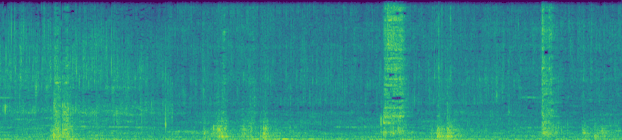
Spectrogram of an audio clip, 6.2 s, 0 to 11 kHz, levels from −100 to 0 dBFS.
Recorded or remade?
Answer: recorded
